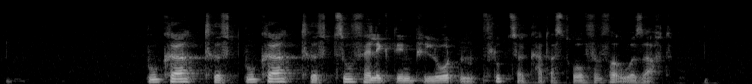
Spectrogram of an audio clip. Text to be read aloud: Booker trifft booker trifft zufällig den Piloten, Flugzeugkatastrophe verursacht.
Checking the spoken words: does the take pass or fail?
pass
